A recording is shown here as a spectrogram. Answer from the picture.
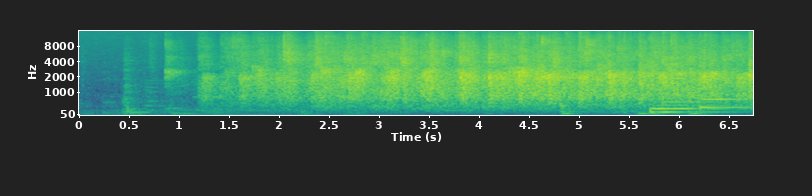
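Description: An audience claps in a dense, steady roar of many hands, building quickly after a quiet start and staying loud throughout; a few low tones sound near the end.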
